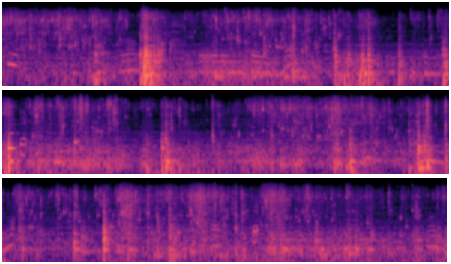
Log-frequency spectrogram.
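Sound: water running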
